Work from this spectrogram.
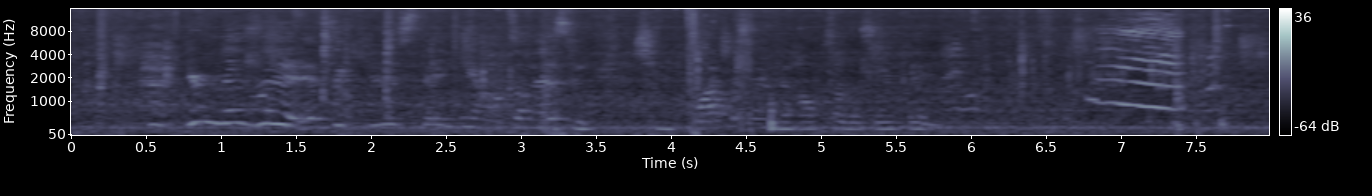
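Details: Indoors in a hotel, a baby long-tailed (java) macaque gives wavering, cat-like meows over a person's voice while playing and chasing with a young green monkey.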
